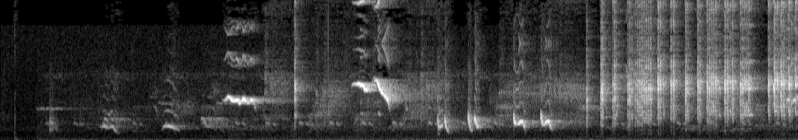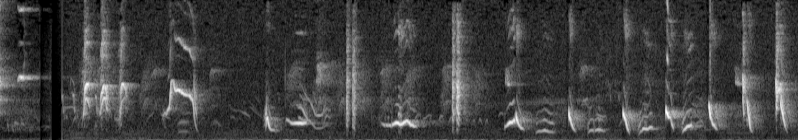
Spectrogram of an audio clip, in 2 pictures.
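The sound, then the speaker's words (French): Nightingale song recorded in Tanzania: a dense, continuous stream of high, sharp chirps, whistles and quick trills, with bright, crackling phrases following one another rapidly throughout. “peut-être qu'on peut écouter un petit peu à quoi ressemble le chant du rossignol enregistré en Tanzanie.”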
